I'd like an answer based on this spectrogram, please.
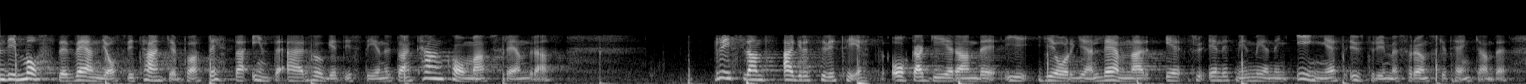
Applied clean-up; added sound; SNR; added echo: none; Hands; 14 dB; none.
